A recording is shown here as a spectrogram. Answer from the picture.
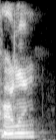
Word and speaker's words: Heckerling: But it's Amy Heckerlin. I think that's how you Amy pronounce it. Heckerling.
